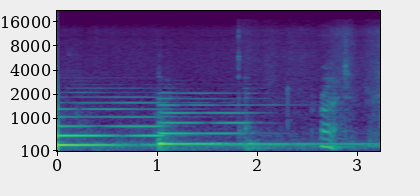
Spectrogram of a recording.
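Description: One piano note sustains, then a second note a whole tone away is struck and rings on, with faint knocks and handling sounds late in the clip.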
